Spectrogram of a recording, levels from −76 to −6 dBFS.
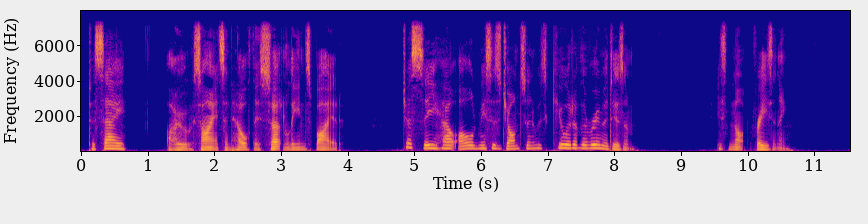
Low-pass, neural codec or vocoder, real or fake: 7.2 kHz; none; real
